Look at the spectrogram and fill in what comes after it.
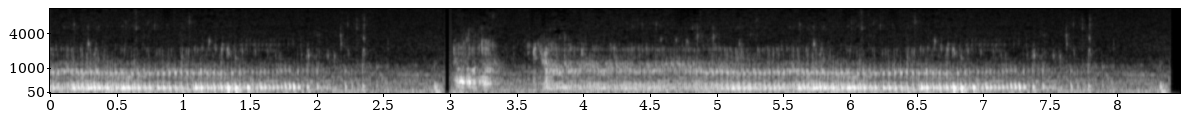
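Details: Long, low gurgling rumbles and moaning tones from the belly of a sleeping woman; ordinary stomach growling (borborygmi).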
